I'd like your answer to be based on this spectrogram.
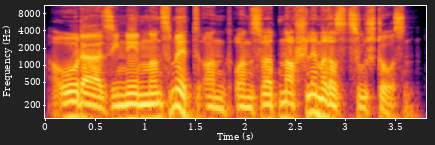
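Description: A man voicing a desperate male rebel commander who shouts urgent commands to rally his troops in an audiobook. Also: fairly low pitch, lively intonation, moderate pace, no echo, clean studio sound. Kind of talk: audiobook character voice.

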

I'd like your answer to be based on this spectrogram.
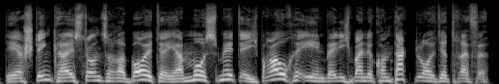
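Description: A man's voice: on the high side, lively intonation, measured pace, a bit bright, no echo, studio quality, pitched above the performer's own voice. A man reading an audiobook and voicing a brash, broad-shouldered teenage boy who talks in a hasty, snapping way.

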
